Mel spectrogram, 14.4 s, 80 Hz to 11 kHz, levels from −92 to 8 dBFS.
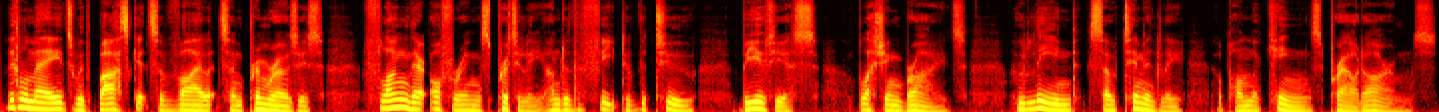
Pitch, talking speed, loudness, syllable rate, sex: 120 Hz, 125 wpm, -19 LUFS, 3.9 syllables/s, male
